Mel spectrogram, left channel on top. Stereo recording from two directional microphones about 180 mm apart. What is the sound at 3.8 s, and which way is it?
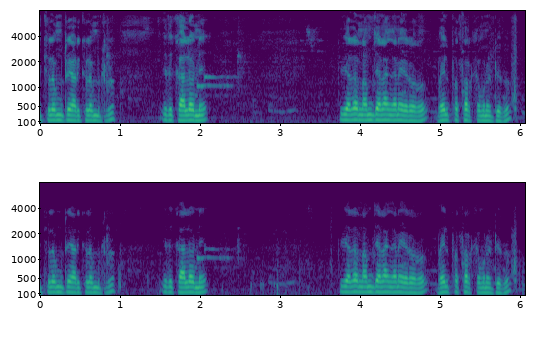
A man's voice, 25° left (ahead or behind).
